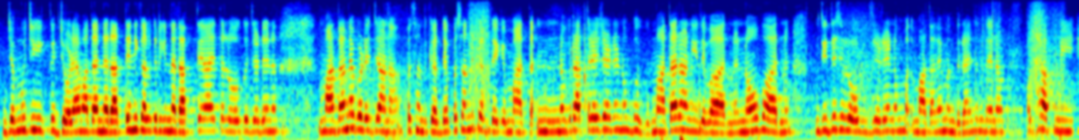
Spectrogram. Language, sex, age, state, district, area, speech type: Dogri, female, 18-30, Jammu and Kashmir, Kathua, rural, spontaneous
